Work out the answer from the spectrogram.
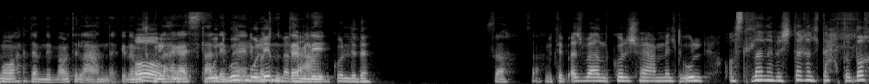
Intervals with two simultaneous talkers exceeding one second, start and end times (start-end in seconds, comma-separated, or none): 1.4-3.4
